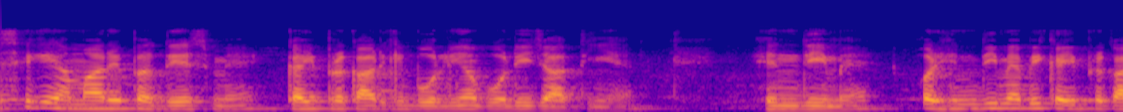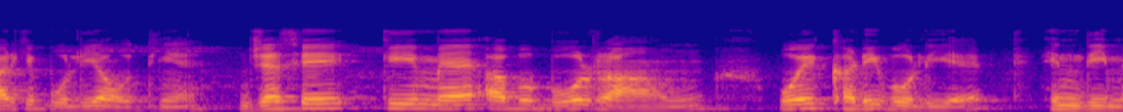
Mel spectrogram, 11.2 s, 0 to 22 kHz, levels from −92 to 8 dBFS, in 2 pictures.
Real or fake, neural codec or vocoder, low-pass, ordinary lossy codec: real; none; 7.2 kHz; none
